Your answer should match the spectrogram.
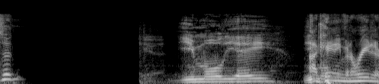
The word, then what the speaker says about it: Niemöller: How do you pronounce it? Niemöller.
